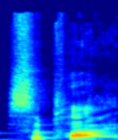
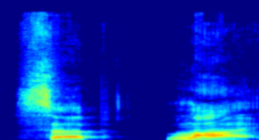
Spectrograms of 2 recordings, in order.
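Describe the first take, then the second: First: Said in the usual way. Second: Syllable by syllable. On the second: Shown as a demonstration. Teacher showing the two syllables of Supply, syllable by syllable. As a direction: Supply split in two, with a pause between syllables. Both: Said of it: "Here we have two syllables".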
